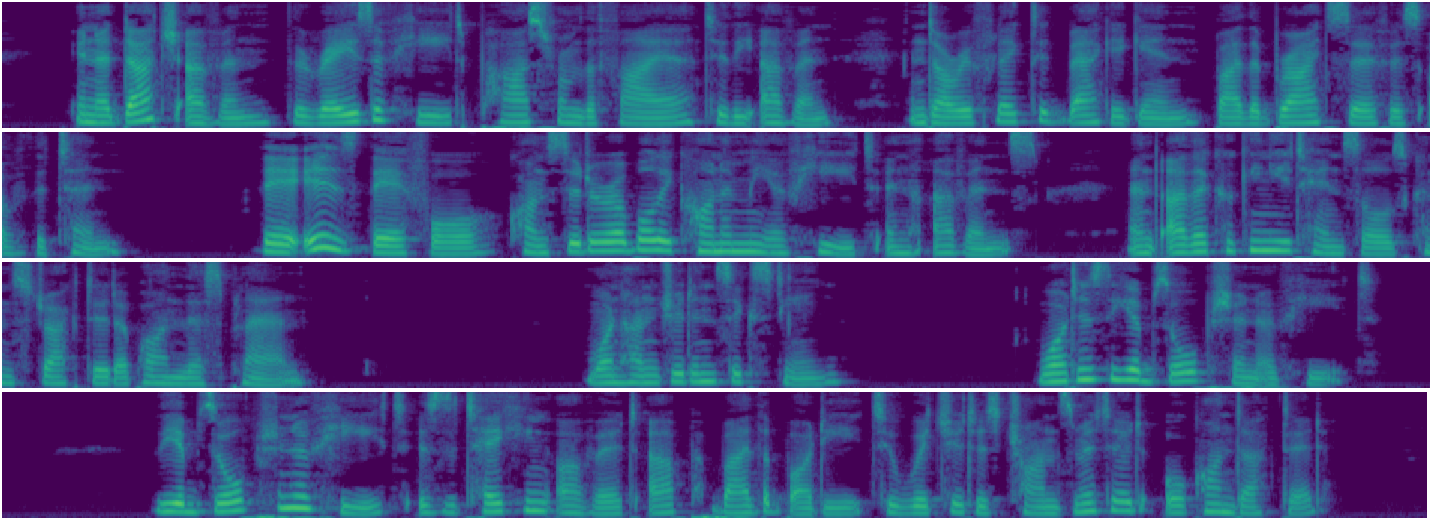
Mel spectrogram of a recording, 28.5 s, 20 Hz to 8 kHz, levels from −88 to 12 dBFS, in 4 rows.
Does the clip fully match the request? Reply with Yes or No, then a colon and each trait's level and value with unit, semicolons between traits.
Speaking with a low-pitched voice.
No: medium, 165 Hz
